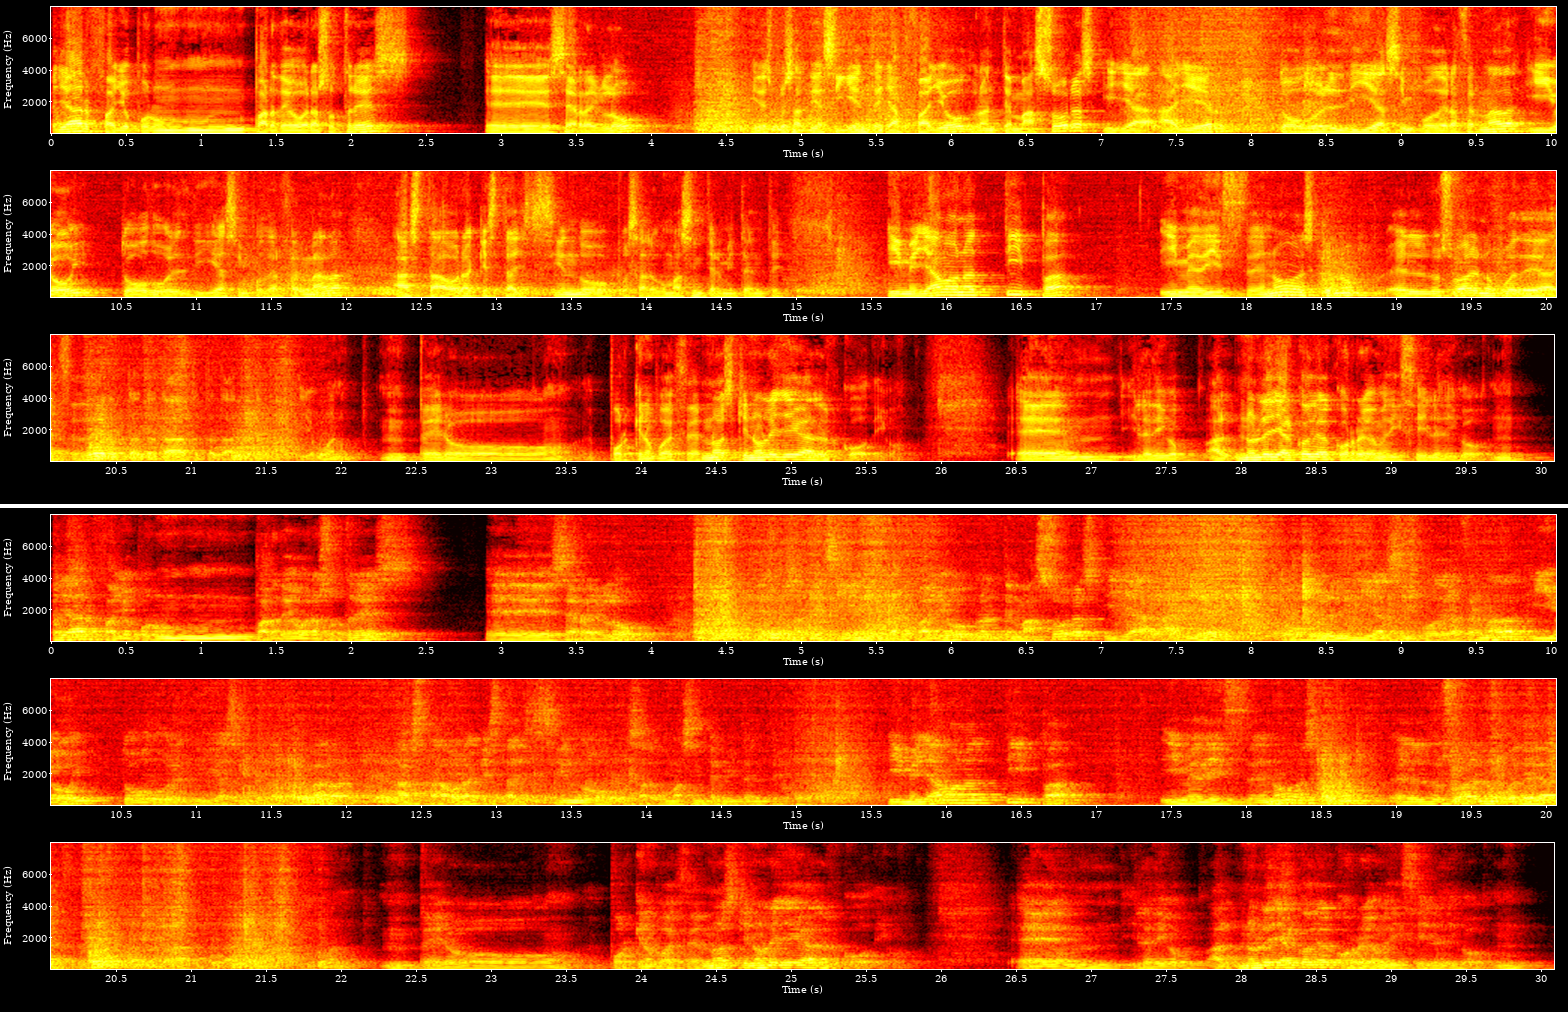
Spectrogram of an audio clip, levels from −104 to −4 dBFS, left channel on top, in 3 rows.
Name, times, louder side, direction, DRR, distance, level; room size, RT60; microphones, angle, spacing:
voice 1, 0.0-2.4 2.9-3.9 4.6-7.9 8.2-16.8 17.4-29.8, left 6 dB, 80° left, 11 dB, 0.3 m, -23 dB
sound 1, 3.4-6.6 7.0-14.3 14.6-21.9, equal, 70° right, 1.4 m, -29 dB
3.1 x 2.5 x 2.3 m, 0.73 s
head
